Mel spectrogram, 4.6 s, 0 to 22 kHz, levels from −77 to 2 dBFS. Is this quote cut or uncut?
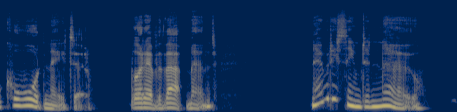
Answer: uncut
